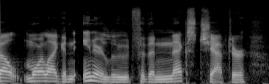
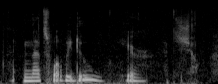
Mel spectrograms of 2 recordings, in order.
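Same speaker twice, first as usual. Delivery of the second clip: hushed, voiceless half-whisper; 3 semitones higher, 3 dB quieter than usual. Host talking about what they do on the show, half-whispering. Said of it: "I'm whispering".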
